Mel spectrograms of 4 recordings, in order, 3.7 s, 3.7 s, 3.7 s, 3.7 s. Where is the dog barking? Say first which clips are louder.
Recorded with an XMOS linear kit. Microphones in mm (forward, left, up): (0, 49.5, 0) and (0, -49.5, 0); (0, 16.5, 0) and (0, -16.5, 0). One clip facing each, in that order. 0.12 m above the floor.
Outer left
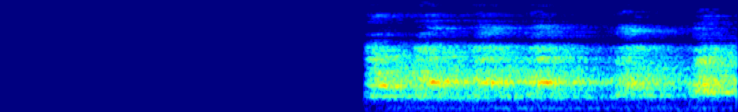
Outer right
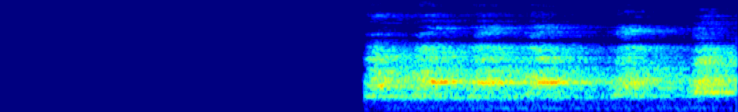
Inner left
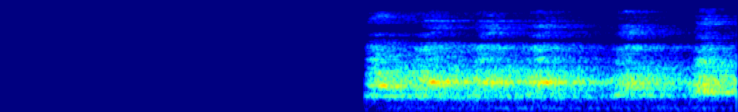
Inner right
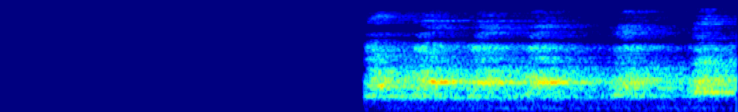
Outer right 1 dB, inner right 1 dB; 45° right (ahead or behind), 1.0 m; by 3.6 s 60° right (ahead or behind), 1.4 m.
